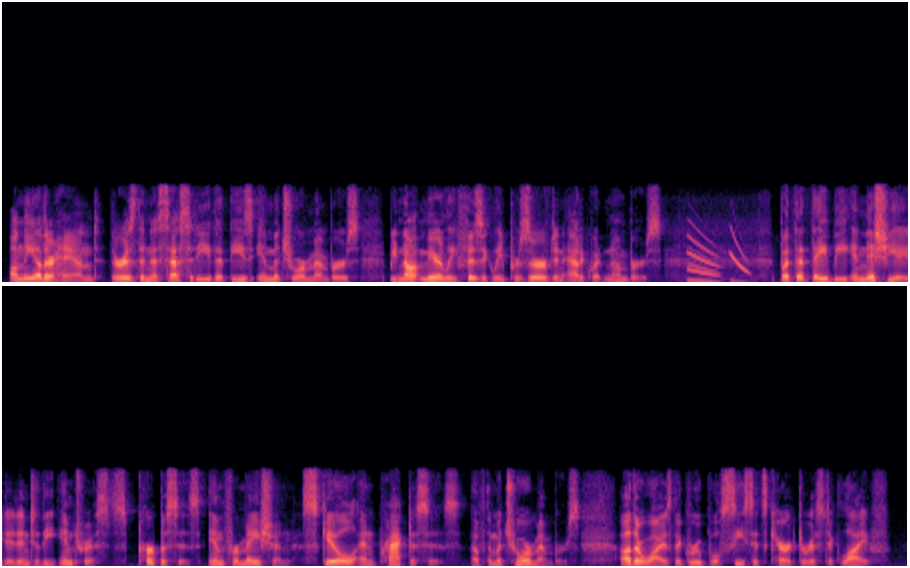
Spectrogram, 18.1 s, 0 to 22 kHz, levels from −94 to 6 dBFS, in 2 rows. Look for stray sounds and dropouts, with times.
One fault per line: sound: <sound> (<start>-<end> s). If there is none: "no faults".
sound: chirp (6.8-7.5 s)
